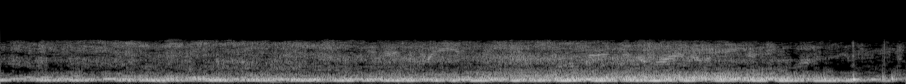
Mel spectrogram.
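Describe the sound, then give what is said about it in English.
A four-engine C-54 propeller airliner, the Globster, roars steadily through takeoff on the first leg of a globe-circling flight, its deep droning rumble holding loud and constant for several seconds before cutting off abruptly. “The Globster has taxied to the end of the runway, cleared with the tower, and here it comes, thundering into the sky on the first leg of this globe-circling flight.”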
